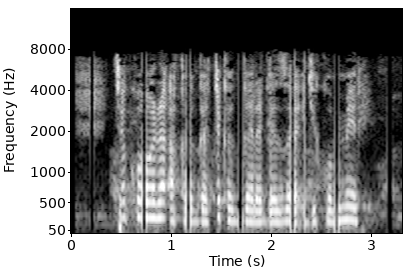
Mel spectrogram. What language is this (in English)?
Kinyarwanda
